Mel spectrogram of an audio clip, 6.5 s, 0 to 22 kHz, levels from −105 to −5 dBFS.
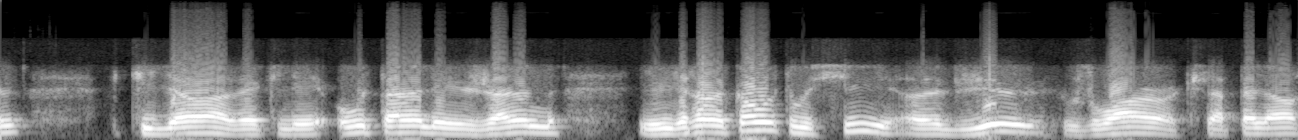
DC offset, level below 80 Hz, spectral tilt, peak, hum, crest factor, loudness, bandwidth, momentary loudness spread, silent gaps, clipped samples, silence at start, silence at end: under 0.1%; -48 dBFS; -8 dB/octave; 0 dBFS; none; 8 dB; -9 LUFS; 9.2 kHz; 8 LU; none; 1%; 0 s; 0 s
